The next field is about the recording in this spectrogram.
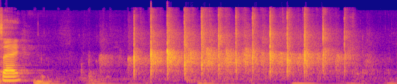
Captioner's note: audience applauds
